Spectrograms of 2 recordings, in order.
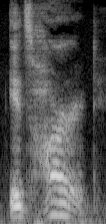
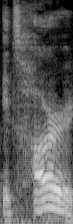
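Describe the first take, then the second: First: It is said in an upbeat, energetic tone. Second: It is said in a discouraged, heavy tone. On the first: The task is a welcome challenge. The speaker calls it right. "You got to think more like" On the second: The task feels like too much work. The speaker calls it wrong. "they're going to tell you"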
